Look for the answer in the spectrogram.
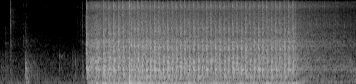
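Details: VL Berlina turbo build being started after coil/lead changes, fuel pressure in doubt: engine fires and runs unevenly, sharp pops about four a second over a ragged idle before dying; fuel pressure suspected, unconfirmed.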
